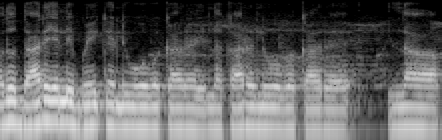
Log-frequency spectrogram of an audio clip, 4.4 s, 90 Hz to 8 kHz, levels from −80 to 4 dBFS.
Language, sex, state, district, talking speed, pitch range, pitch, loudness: Kannada, male, Karnataka, Bellary, 150 wpm, 125-135 Hz, 125 Hz, -15 LUFS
